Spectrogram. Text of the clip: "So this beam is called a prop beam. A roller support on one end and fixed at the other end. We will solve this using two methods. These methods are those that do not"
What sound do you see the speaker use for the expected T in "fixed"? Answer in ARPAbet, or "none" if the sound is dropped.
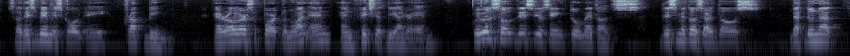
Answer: none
